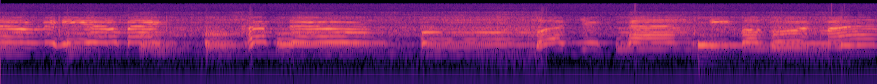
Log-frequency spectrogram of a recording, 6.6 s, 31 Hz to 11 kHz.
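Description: A man singing with piano accompaniment, played acoustically from a 1901 Victor Monarch disc through the oak horn of a Victor Type III gramophone. The sound is thin and without bass, as an acoustic-era record is.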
